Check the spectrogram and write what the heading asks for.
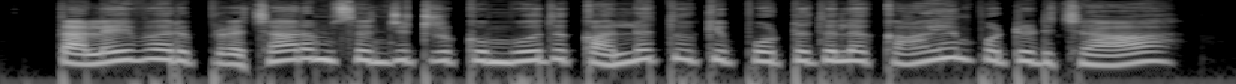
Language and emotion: Tamil, fearful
